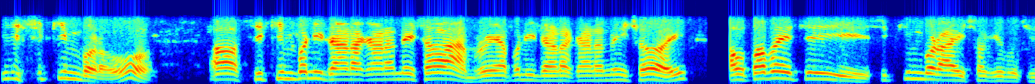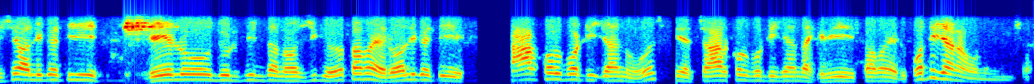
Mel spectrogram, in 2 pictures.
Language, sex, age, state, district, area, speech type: Nepali, male, 60+, West Bengal, Kalimpong, rural, conversation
